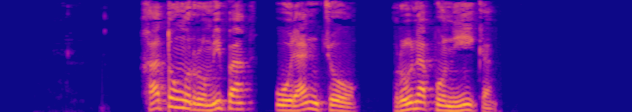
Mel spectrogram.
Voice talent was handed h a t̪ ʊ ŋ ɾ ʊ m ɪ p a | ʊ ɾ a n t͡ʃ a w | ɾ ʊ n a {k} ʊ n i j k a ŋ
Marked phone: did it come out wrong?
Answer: yes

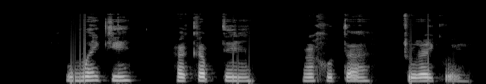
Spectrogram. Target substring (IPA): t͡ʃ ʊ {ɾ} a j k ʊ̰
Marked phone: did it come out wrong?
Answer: no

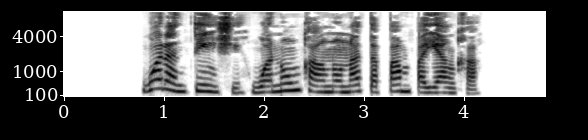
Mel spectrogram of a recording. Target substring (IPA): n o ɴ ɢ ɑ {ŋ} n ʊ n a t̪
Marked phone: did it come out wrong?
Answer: no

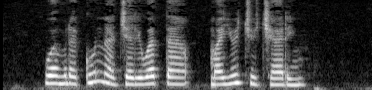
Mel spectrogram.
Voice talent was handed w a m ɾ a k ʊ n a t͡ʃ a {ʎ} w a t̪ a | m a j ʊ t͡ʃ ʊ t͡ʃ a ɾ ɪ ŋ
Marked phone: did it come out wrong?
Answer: no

